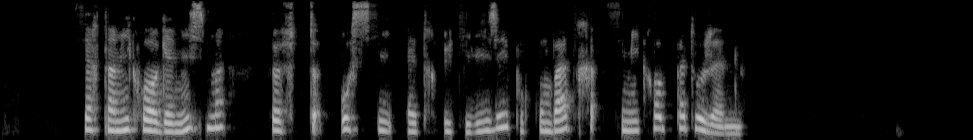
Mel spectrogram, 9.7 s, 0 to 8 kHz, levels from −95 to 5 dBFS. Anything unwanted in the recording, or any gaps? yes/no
no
